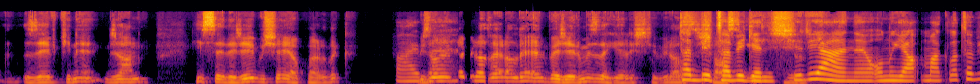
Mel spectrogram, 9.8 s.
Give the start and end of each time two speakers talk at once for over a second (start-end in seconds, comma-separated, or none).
6.8-8.1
